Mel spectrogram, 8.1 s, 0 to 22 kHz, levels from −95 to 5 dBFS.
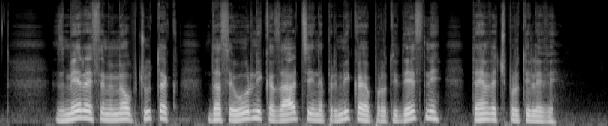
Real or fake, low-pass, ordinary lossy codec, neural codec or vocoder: real; none; none; none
